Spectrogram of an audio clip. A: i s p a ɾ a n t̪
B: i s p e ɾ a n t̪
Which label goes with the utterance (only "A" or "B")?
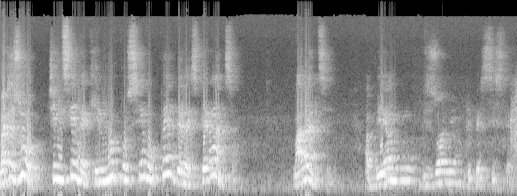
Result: B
